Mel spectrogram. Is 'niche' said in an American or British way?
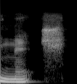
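American. It is said with an American pronunciation. "I say niche ... because I know there's probably more American people tuning in"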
